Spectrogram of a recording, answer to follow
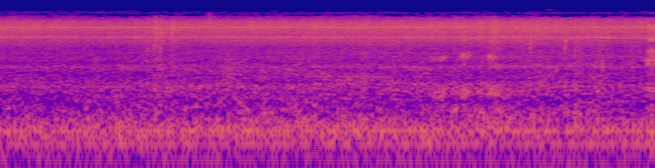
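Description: A vehicle engine idling: a steady, even low drone.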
